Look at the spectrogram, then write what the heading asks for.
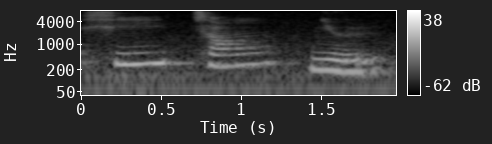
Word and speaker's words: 시청률: 발음은 시청률.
